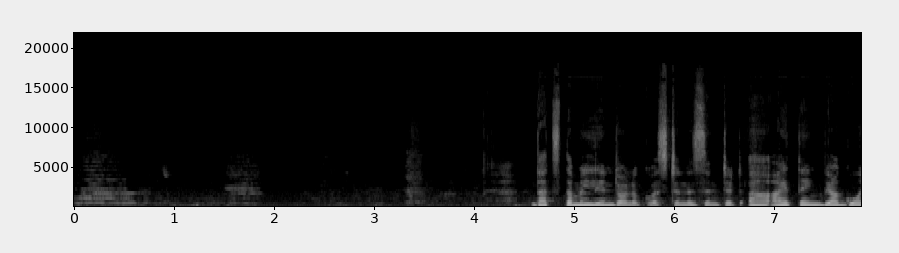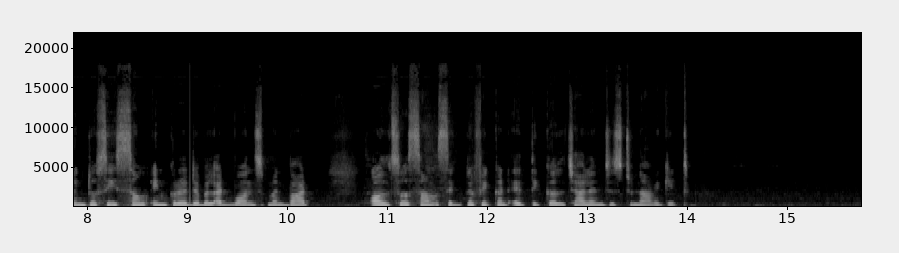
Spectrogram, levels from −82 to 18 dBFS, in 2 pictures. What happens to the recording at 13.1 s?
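Nothing goes wrong at 13.1 s; the speech carries on intact through that moment.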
